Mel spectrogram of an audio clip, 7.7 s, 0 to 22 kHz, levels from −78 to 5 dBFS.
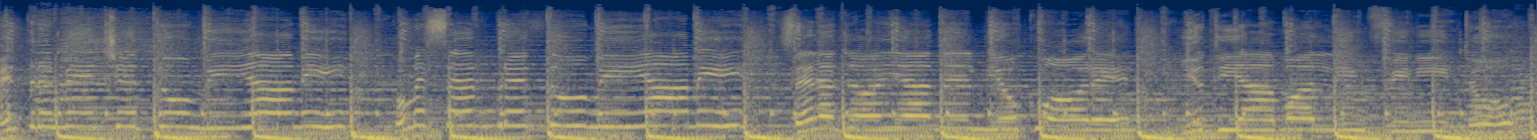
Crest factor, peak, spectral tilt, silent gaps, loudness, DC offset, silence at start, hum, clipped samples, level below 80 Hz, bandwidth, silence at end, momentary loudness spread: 10 dB; 0 dBFS; -5 dB/octave; none; -11 LUFS; under 0.1%; 0 s; none; under 0.1%; -16 dBFS; 18 kHz; 0 s; 2 LU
